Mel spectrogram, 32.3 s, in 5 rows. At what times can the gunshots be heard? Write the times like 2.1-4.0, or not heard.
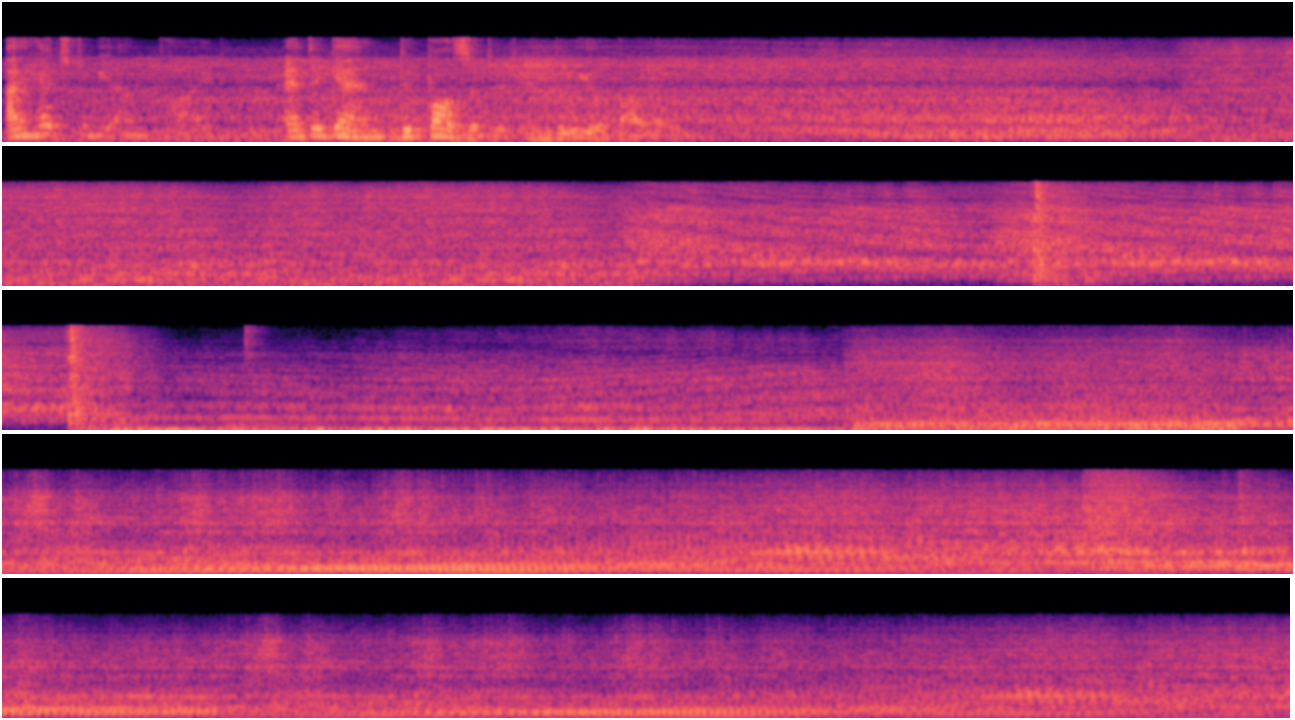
11.6-12.6, 13.2-14.2, 24.6-26.1.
